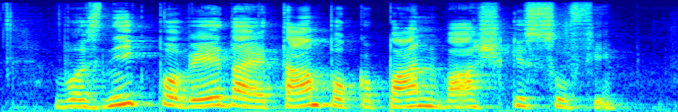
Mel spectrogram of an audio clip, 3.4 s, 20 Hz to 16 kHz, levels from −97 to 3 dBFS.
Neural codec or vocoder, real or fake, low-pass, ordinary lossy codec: none; real; 14.4 kHz; none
